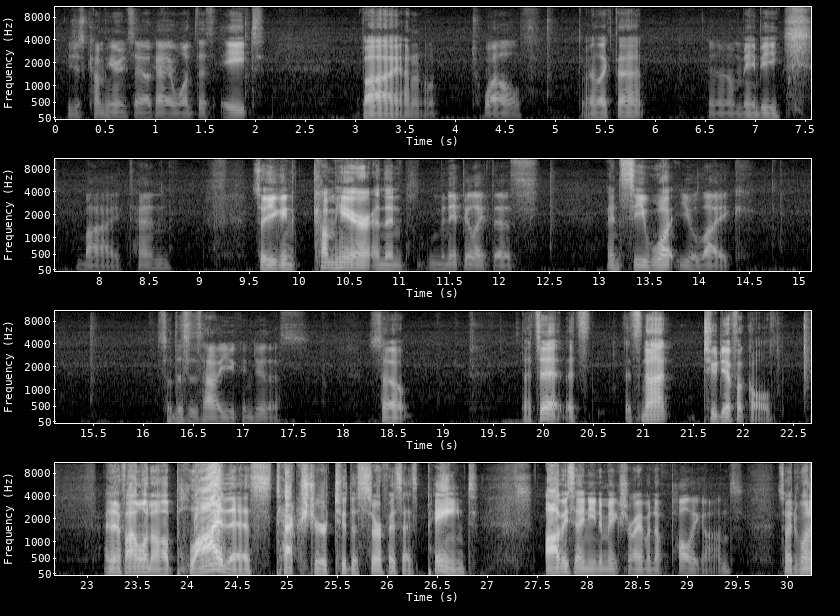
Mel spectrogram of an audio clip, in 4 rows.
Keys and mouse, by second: 1.3-2.2 typing, 3.0 click, 4.7 Return, 9.0 Return, 10.4 click, 12.1-12.9 typing, 15.3 Return, 18.2 Return, 19.6 right click, 20.2 ctrl+right click, 22.0 ctrl+right click, 22.3 ctrl+right click, 30.0 ctrl+d.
